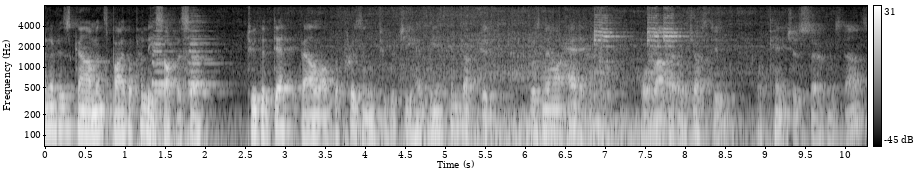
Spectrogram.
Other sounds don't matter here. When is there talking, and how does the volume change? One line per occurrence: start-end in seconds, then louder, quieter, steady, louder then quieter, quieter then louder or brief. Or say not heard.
0.0-10.2 quieter.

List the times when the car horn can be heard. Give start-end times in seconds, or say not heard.
1.2-2.1, 6.8-8.0.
